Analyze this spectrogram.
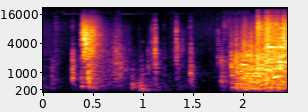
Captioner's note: chair slams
